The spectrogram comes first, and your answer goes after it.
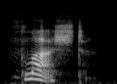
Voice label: "flushed", English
